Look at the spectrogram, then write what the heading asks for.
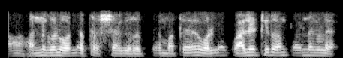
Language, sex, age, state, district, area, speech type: Kannada, male, 30-45, Karnataka, Mandya, rural, conversation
